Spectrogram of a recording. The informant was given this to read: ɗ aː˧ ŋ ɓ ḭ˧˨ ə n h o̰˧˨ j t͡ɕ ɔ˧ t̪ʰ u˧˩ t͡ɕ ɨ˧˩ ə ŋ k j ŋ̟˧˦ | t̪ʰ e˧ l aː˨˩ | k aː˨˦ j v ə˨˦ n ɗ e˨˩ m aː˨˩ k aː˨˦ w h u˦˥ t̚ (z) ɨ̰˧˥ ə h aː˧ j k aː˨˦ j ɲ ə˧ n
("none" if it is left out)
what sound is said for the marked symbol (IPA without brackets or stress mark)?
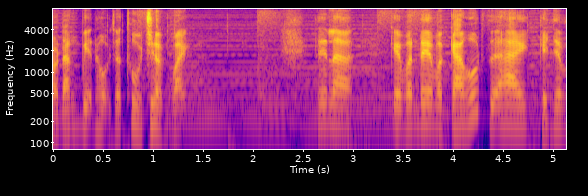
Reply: z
